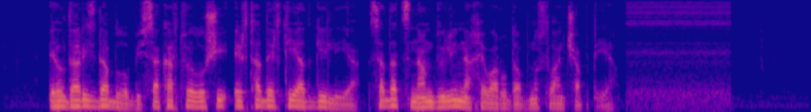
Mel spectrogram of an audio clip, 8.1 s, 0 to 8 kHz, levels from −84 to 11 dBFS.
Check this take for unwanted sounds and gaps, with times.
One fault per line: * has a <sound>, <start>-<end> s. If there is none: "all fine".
all fine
